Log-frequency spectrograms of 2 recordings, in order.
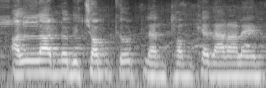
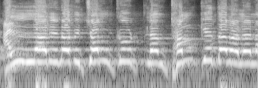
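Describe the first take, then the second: First: Said in the usual way. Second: Loud, high-pitched preacher's cry; high, ringing sermon shout; full-force preaching. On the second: A narrator's reading. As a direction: belt out the narration at the top of the voice.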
